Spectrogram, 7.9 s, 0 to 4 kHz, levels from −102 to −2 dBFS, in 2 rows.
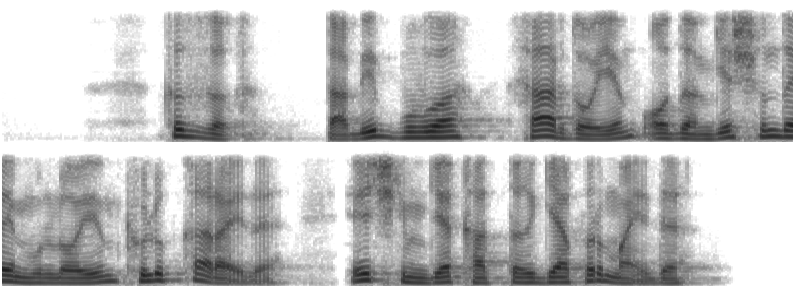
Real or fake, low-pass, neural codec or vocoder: fake; 3.6 kHz; codec, 16 kHz, 4 kbps, FunCodec, trained on LibriTTS, 50 frames a second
